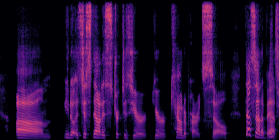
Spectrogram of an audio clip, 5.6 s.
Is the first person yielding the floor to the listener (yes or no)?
yes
